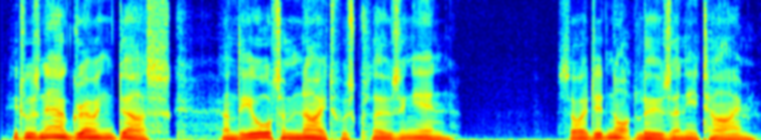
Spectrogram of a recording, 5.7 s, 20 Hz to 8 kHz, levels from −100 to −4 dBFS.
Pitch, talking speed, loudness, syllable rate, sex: 120 Hz, 200 wpm, -16 LUFS, 5.1 syllables/s, male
